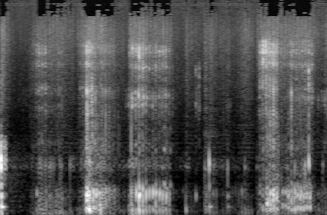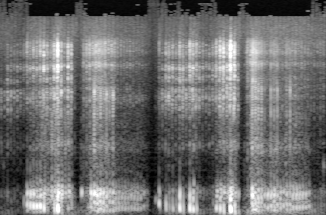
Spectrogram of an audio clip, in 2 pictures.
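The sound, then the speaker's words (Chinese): A cat purrs on its own, a low, buzzy rumble that swells and fades in repeated breaths of about a second each, with a few short pauses between. The purring cat is the family's pet cat, Zhima. “好啦，当然就是呢，就是今天要来访问的，就是我们家的猫啦。”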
